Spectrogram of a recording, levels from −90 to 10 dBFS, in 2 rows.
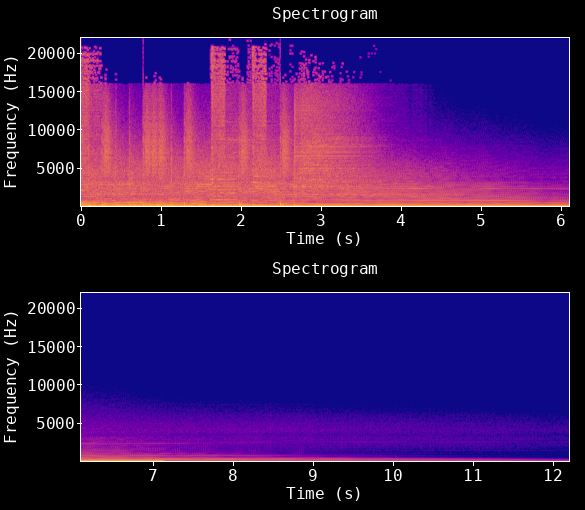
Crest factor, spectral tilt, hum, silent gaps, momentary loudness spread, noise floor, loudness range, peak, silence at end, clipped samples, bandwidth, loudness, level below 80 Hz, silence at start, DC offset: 14 dB; -4.5 dB/octave; none; none; 13 LU; -50 dBFS; 12 LU; 0 dBFS; 3.95 s; under 0.1%; over 20 kHz; -13 LUFS; -18 dBFS; 0 s; under 0.1%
